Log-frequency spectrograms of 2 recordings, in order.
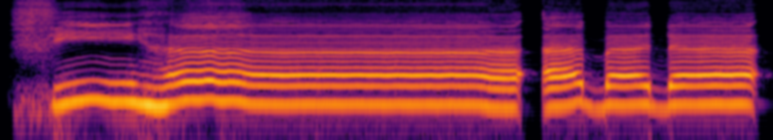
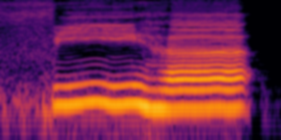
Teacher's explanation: Sehingga kalau ada tanda alis sudah barang tentu pasti dibaca 4 sampai 5 harokat ketika diwasolkan ya, bukan wakof ya. Kalau diwakofkan menjadi 2 harokat.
